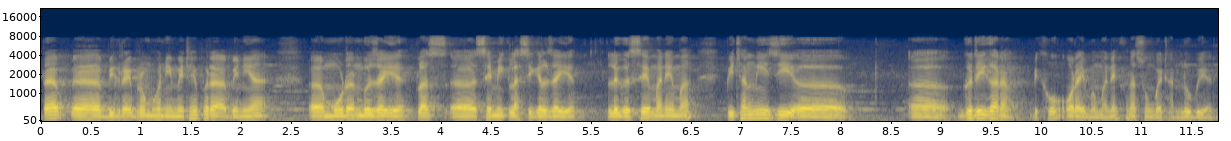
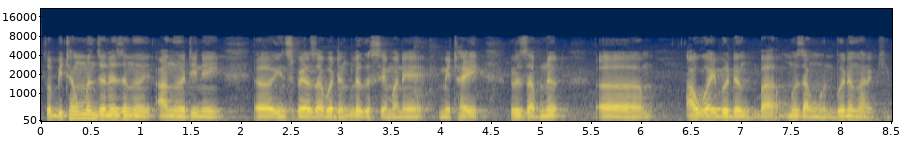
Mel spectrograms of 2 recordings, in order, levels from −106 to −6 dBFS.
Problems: none marked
